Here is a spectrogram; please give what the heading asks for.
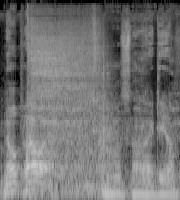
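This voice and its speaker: Wry, weary space engineer. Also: male voice, deep voice, big pitch swings, takes it slowly, over music, exaggerated voice. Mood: musing. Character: wry, tired male space engineer exploring an abandoned mining base. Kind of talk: naturalistic video game acting.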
